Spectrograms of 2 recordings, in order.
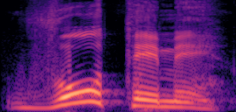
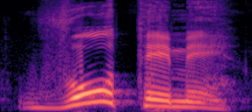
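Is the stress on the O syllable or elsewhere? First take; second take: on O; on O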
